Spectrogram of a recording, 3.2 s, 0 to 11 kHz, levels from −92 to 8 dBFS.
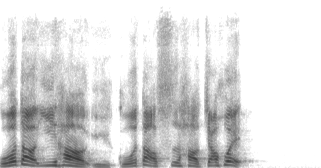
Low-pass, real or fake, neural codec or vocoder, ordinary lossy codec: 9.9 kHz; real; none; Opus, 24 kbps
